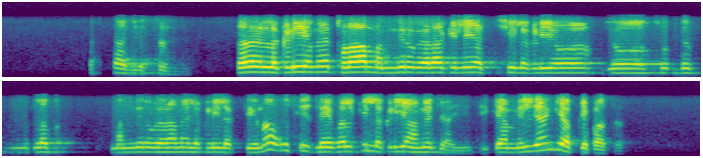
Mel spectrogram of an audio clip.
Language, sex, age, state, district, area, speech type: Hindi, male, 45-60, Uttar Pradesh, Hardoi, rural, conversation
